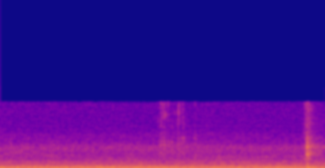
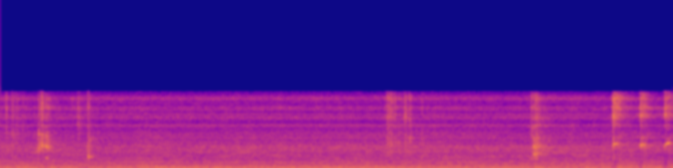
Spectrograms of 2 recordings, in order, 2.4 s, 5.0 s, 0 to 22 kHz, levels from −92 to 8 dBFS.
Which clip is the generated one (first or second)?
second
